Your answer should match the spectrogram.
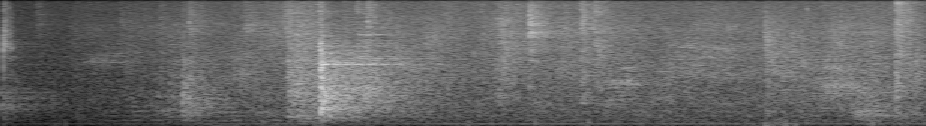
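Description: Room noise of people settling in a hall: scattered knocks and bumps, with a louder rustling scrape about two seconds in, over a steady low hum.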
